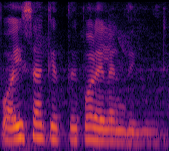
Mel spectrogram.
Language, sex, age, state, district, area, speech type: Odia, female, 30-45, Odisha, Kendrapara, urban, spontaneous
